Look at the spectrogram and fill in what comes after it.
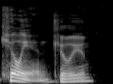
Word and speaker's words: Cillian: The how do you say his name? Cillian? – I think Killian. – Killian Murphy. That's how you say.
